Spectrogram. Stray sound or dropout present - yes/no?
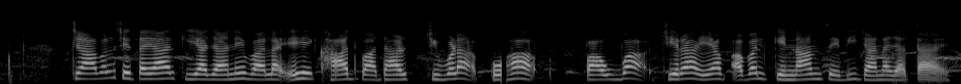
yes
